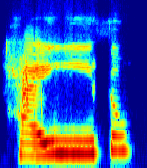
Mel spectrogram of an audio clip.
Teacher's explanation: it's yaleen, which we prolong it up to 2 seconds, few counts.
